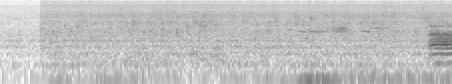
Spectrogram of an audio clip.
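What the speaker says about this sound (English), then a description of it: "Sorry about that water cistern here. It's right behind my camera." A water cistern runs steadily behind the camera, a constant faint hiss and trickle of flowing water throughout, swelling a little louder near the end.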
